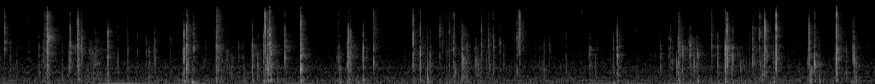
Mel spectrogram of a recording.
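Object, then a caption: Soft plastic-film wipes pack. A hand-sized Equate baby wipes pack made of soft plastic film with a hard plastic flip lid, full and plump with wipes, is held in one hand while the fingertips and nails of the other press and crinkle the film near the lid. A steady stream of bright, crisp crinkles and sharp crackling snaps is heard, with little low end. The crackles come in quick irregular bursts that fade almost instantly.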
